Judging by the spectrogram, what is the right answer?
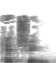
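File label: "pitching", English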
